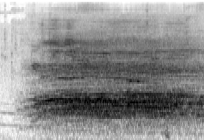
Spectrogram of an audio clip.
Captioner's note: crowd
